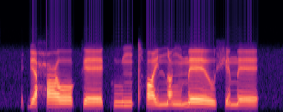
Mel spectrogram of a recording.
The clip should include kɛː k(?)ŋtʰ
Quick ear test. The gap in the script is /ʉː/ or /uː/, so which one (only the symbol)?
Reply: uː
